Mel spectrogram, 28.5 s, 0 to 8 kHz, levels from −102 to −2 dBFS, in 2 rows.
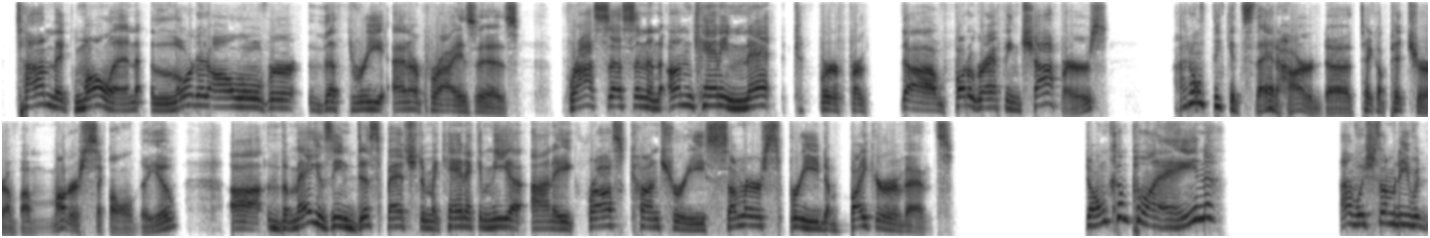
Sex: male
